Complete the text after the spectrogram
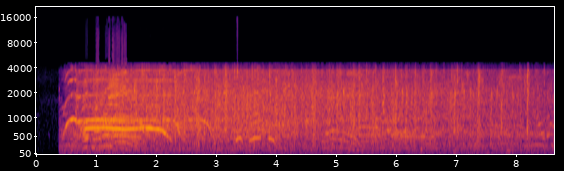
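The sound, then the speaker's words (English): Audience applause on a show welcoming actor James Preston bursts in abruptly and carries on steadily to the end: a dense wash of clapping mixed with crowd voices, plus a brief whistle-like cheer near the start. “What an applause.”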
